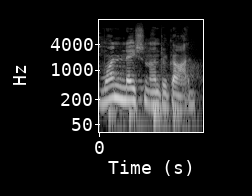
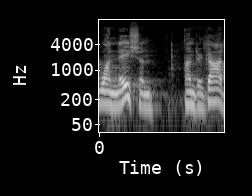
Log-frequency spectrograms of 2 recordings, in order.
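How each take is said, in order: First: There is no pause after 'nation'. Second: There is a pause after 'nation'.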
